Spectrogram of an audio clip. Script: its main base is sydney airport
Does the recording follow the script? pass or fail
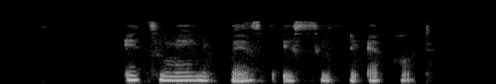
pass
